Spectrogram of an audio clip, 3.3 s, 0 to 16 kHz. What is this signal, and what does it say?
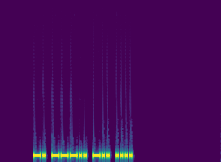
Morse code, heard as a keyed tone, about 34 wpm, 700 Hz. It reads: N8DH
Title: USA Call Signs - 6x Character Spacing - 35wpm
